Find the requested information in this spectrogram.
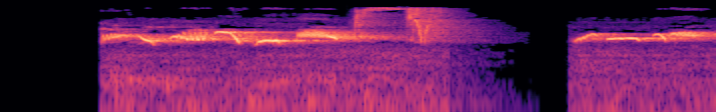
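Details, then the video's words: Bird song of bright, wavering whistled notes that slide up and down, ending the first phrase in a sharp buzzy burst, then a short pause before a second whistled phrase begins. "bird عصفور"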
